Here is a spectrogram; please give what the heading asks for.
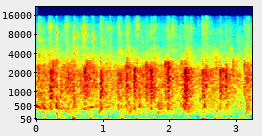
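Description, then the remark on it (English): An audience at a panel event breaks into a sustained round of applause for actor Hugh O'Connor, many hands clapping in a dense, steady wash of crackling sound with no pauses and no voices. “But why don't we give him a big round of applause and embarrass him?”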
